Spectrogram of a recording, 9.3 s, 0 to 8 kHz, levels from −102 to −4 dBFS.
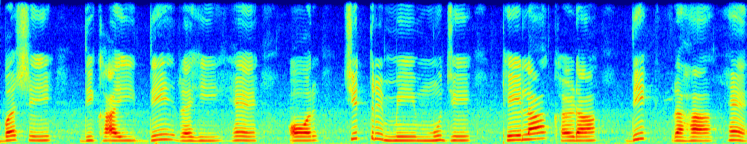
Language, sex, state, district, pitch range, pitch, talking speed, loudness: Hindi, female, Madhya Pradesh, Katni, 215-240 Hz, 225 Hz, 90 wpm, -19 LUFS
